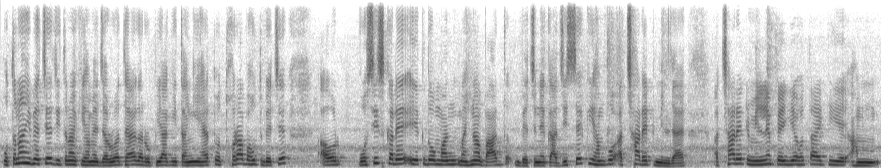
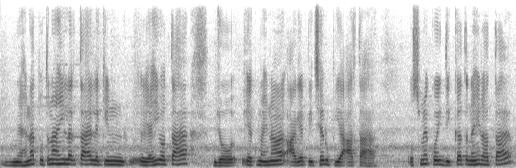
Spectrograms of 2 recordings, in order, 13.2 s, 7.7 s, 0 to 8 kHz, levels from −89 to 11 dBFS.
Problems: constant background noise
